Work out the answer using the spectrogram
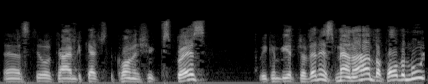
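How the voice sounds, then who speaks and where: A man playing a shrewd, courteous gentleman detective with a British accent in a 1940s radio drama, speaking precisely and deliberately. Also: fairly high pitch, lively intonation, close to an everyday voice. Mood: decisive. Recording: muffled old radio recording.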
